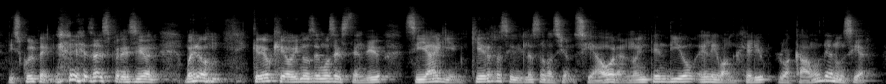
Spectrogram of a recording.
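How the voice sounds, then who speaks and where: Mellow-voiced man preaching a sermon. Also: medium pitch, a little fast. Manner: conversational and explanatory, with rhetorical questions.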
